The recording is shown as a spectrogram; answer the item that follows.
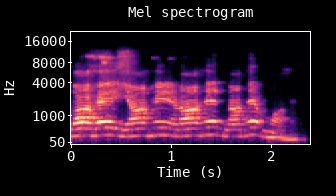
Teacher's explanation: प्रत्येक वर्ग का पंचम वर्ण जो है वो नासिक है, यानी नाक से बोला जाता है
